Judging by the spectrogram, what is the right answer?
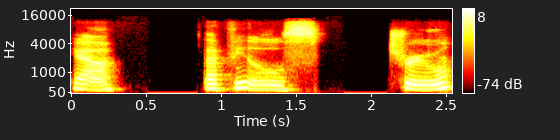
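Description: The speech moves at a very slow pace. The sound is dry and close with no echo, over a quiet background. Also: woman. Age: 40s. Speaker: business coach and author. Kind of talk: casual chat.

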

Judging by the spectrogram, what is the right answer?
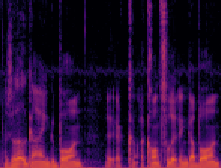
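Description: Delivered at a very fast pace, the speech has audible room echo. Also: man. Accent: Irish. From Ireland. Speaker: travel blogger and adventurer. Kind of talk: casual interview chat.

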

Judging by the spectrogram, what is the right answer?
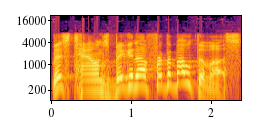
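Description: Using a put-on character voice, a man speaks at a high pitch and a moderate pace with lively intonation. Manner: calm, reasonable.

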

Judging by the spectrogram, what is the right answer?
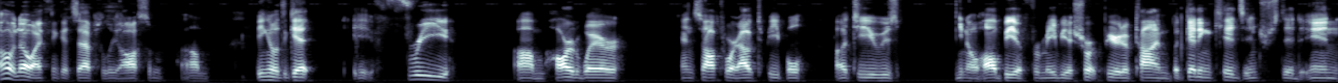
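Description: A man speaks in a normal speaking voice at a moderate pace with fairly even intonation. The background is quiet. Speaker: co-host. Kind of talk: casual banter. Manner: joking, casual.

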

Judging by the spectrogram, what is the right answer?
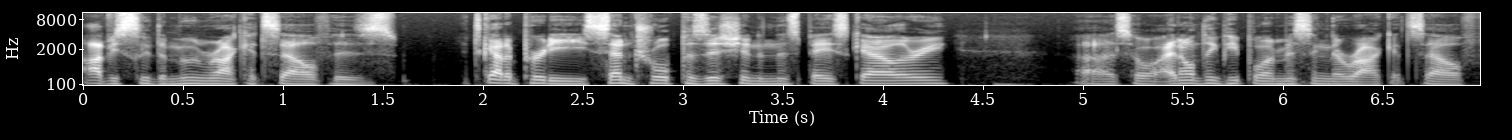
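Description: In a Midwestern American accent, a man speaks at a very fast pace with fairly even intonation, recorded very cleanly and dry, close and echo-free, against a silent background. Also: medium pitch for a man. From northern Ohio. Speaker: museum video producer. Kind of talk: casual interview.

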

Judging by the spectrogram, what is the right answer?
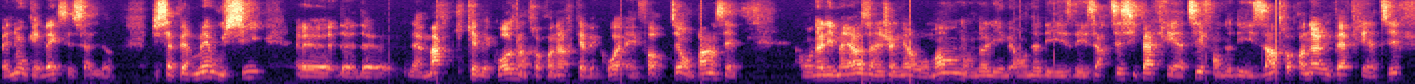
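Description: The pace is moderate. The intonation is lively. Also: man, medium pitch for a man. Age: 20s. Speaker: political candidate. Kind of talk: podcast interview. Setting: remote call. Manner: halting, many repetitions.

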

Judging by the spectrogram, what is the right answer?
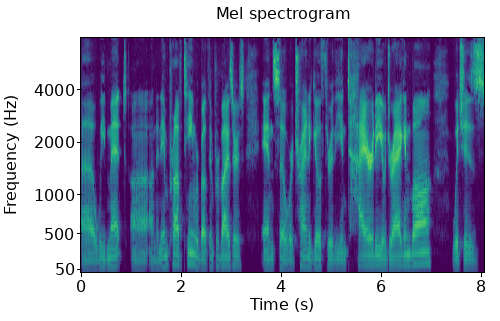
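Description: An ordinary speaking voice from a man with a fairly low pitch and an American accent, at a moderate pace with fairly even intonation, in a very clean recording with a silent background and a dry, close sound with no echo. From US South, Georgia. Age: 30s. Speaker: comedy podcast co-host and improviser. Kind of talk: casual chat.

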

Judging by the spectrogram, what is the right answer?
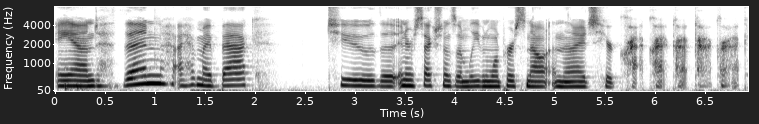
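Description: A woman speaks in a plain, everyday voice at a medium pitch and moderate pace, with fairly even intonation. The recording is very clean with a silent background. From Wisconsin, US Midwest. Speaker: police officer. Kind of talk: casual interview, personal testimony.

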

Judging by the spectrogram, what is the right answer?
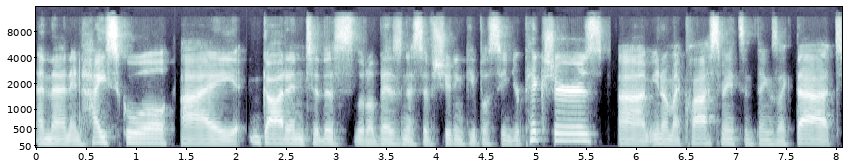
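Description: A man has an unremarkable speaking voice, fairly low in pitch with ordinary pitch variation, at a moderate pace with hardly any pauses. The recording is very clean, with a silent background. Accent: American. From Colorado, Denver. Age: 20s. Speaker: model and photographer. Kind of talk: interview.

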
